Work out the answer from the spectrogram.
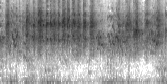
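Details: Several budgerigars, Australian parrots, in steady chatter: quick high twittering chirps run together with a few whistled notes, the mix holding an even level throughout with brief rises and dips.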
